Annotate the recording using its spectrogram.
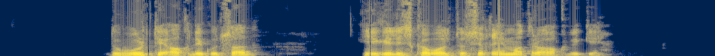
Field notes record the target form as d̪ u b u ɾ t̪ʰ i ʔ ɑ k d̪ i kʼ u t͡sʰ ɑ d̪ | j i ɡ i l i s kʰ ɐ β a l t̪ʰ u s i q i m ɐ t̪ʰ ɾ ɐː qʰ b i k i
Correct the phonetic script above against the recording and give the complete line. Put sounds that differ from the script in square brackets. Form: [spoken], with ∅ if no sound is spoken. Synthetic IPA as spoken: d̪ u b u ɾ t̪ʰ i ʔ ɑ [q] d̪ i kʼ u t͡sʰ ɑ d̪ | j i ɡ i l i s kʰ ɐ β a l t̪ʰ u s i q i m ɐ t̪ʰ ɾ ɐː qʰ b i k i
